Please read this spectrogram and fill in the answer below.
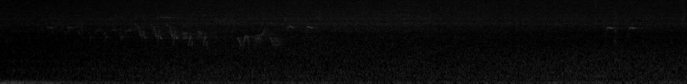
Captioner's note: nature sounds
